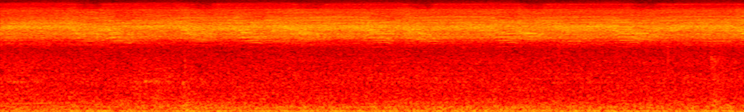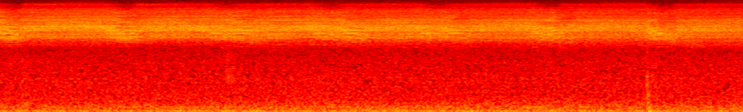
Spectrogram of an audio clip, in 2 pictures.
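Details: Continuous high, shimmering insect drone from cicadas over the fields of Kansas at sunset, warm evening on the plains; the dense chorus swells and dips only slightly, with a few faint clicks and low background rumble.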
